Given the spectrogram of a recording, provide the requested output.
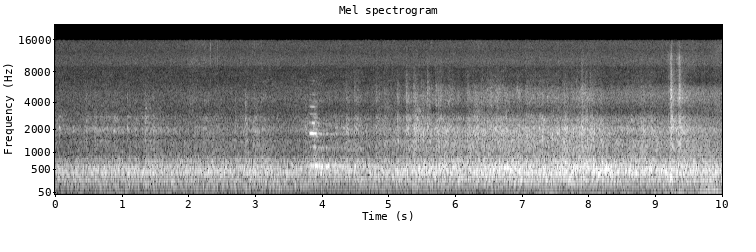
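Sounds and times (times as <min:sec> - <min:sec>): clicks over rail joints: 0:00.0 - 0:09.9
train wheels rumbling on rails: 0:00.0 - 0:10.0
wheel squeal: 0:03.8 - 0:04.4.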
